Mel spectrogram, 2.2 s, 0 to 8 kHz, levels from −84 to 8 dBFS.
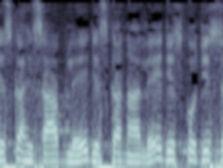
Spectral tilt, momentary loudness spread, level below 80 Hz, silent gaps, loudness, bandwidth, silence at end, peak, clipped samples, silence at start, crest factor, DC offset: -7 dB/octave; 2 LU; -22 dBFS; none; -11 LUFS; 7.8 kHz; 0 s; 0 dBFS; under 0.1%; 0 s; 10 dB; under 0.1%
